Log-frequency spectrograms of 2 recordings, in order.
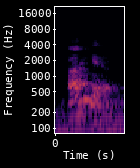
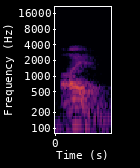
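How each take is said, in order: First: Tiny high-pitched goat; high little goat voice; little billy goat. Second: Short, lower-pitched goat answer; unbothered big goat, lightly voiced; big billy goat. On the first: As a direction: answer in a small, high voice. Little goat answers the troll. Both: A narrator's reading.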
